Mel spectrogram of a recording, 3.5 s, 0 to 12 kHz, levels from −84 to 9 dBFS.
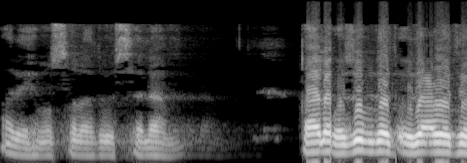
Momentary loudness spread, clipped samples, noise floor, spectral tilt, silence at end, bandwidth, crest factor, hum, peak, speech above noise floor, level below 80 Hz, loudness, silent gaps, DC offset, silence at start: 14 LU; 5%; -51 dBFS; -6 dB/octave; 0 s; 11.5 kHz; 10 dB; none; 0 dBFS; 42 dB; -48 dBFS; -9 LUFS; none; under 0.1%; 0 s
